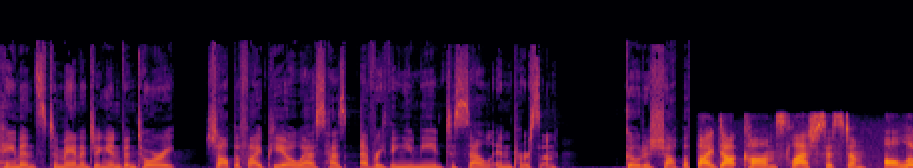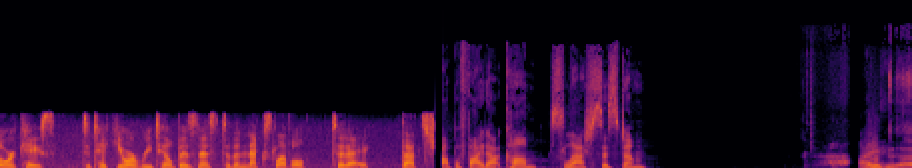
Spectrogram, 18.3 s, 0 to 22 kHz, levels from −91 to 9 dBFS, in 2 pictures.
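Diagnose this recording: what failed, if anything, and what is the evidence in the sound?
At the device stage, the input likely switched to a poorer device from 6.90 to 13.54 s. Its narrower band blanks the spectrogram above 6.9 kHz, and the waveform shows an 80 ms gap, a small level step and faint new noise.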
